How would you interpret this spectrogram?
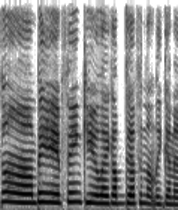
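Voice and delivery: high, soft mock-smitten voice; hammed-up lovestruck girlfriend; gushing gratitude. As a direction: coo sweetly up high, softly. Replaying Arabella's sappy thanks.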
